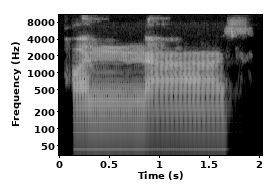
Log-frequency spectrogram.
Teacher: خناس غنہ پورا رکھنا ہے، غنہ نہیں چھوڑنا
